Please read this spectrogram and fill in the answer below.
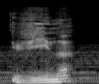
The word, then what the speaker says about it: вина: Среди священных болей есть некоторая группа, называемая «вина создателя». Примечание. «Вина» – санскрит – струнный инструмент в Индии и Тибете, ударение на букву «и».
